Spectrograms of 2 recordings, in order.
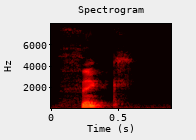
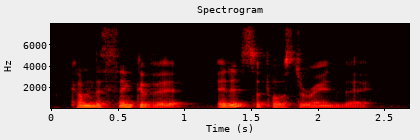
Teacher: the last word, it, you'll notice it will have a rising intonation and it will be held a little long.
